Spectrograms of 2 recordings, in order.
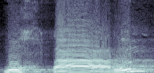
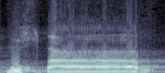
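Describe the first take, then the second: First: The final -un ending is fully pronounced. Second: The word stops short without the -un ending. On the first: The reading continues without stopping. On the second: The reader stops at this word.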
